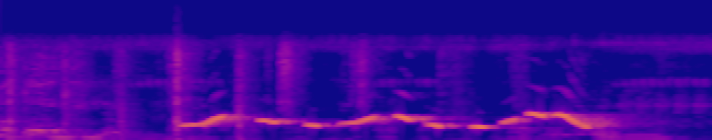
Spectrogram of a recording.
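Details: A greeting myna gives a fluid whistled phrase of gliding notes that rise and fall in pitch, ending on a higher swooping note, after brief speech-like sounds indoors.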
